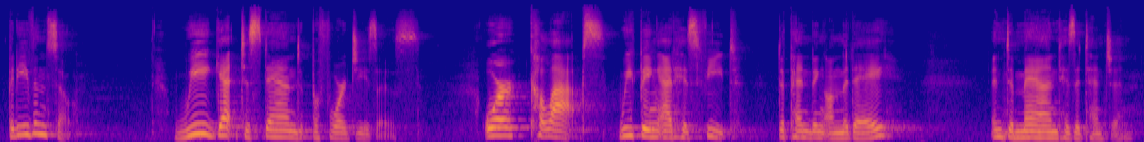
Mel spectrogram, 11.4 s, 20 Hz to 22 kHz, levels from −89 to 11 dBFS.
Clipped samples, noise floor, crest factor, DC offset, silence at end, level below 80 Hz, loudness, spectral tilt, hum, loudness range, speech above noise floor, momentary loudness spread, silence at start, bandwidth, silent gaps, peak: under 0.1%; -65 dBFS; 24 dB; under 0.1%; 0.15 s; -74 dBFS; -25 LUFS; -4 dB/octave; none; 5 LU; 40 dB; 16 LU; 0.1 s; 18 kHz; none; -4 dBFS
